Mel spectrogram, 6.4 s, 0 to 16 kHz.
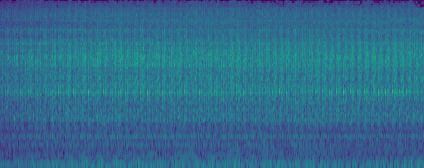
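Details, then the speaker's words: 1964 Rambler American 440 wagon, 232 inline six, first run after 26 years off the road: even idle with a light fast tick that tracks idle speed, likely valvetrain, not confirmed; smokes a little. "holy crap runs like a sewing machine look at that thing runs like it was never taken off the road it does have a little bit of a tick to"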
